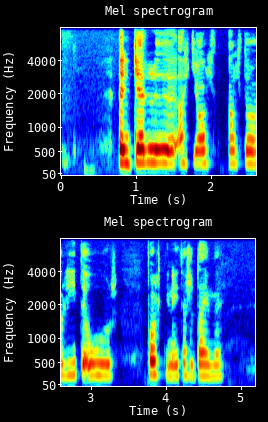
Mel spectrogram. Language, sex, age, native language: Icelandic, female, 13, Polish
